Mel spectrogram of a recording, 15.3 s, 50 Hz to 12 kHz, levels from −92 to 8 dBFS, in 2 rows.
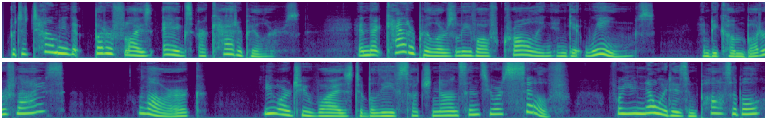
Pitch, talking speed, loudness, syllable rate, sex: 250 Hz, 140 wpm, -16 LUFS, 5.4 syllables/s, female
